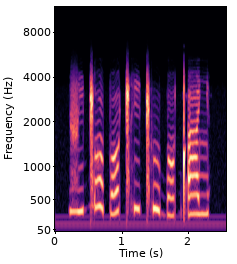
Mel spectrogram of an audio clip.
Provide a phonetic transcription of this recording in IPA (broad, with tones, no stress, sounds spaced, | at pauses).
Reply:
v i˨˦ ɡ͡ǁ ɔ˥˨ p ɔ˩˧˩ ǁʰ i˥˨ ǁʰ u˥˨ ɓ ɔ˨˦ ǃʼ a˥ ʎ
